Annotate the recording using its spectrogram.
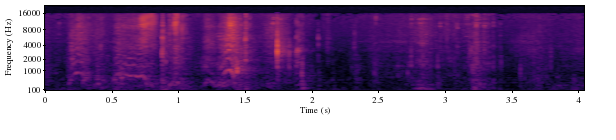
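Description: A zipper rasps open on a suitcase.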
